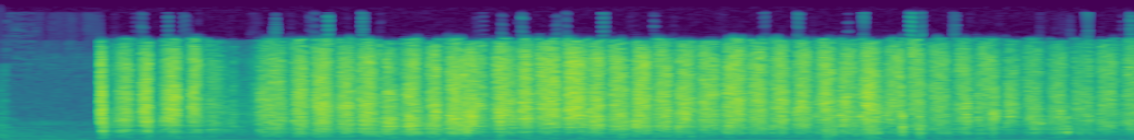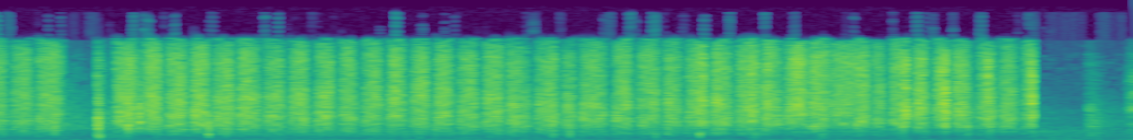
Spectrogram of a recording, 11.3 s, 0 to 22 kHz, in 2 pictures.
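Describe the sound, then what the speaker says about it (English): Steady, close scraping rasp of 600 grit sandpaper worked back and forth over a Mercedes E400 brake caliper, continuous and loud with two brief pauses. "Sand it down front and back"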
